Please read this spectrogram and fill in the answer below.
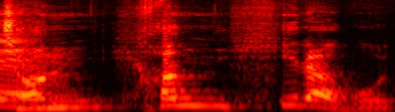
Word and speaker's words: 전현희: 그러니까 발음을 정확하게 좀 네. 전현희라고 좀 네.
